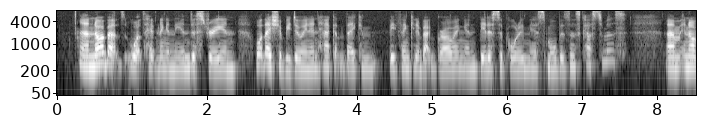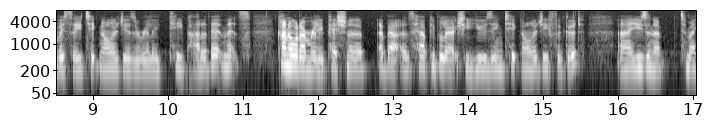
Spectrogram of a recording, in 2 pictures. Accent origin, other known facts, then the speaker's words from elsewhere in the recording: New Zealand; I'm a Kiwi, if you hadn't noticed by the accent.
